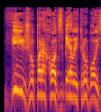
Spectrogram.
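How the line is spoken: Shout. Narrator (Russian): закричал Буртик

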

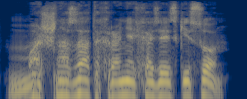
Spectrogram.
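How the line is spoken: Hissing. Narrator (Russian): прошипел я

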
